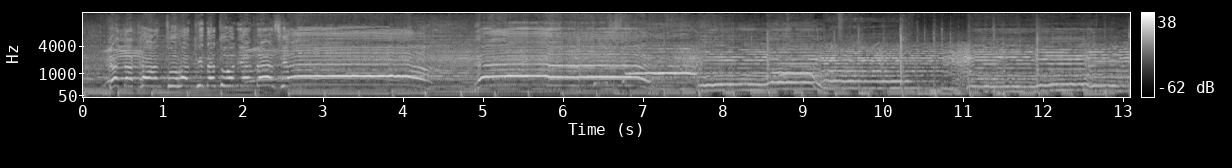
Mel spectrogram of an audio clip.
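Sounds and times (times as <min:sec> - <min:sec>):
drum beat: 0:00.0 - 0:12.4
steady bass: 0:00.0 - 0:13.0
long sliding high notes: 0:01.8 - 0:10.1.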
